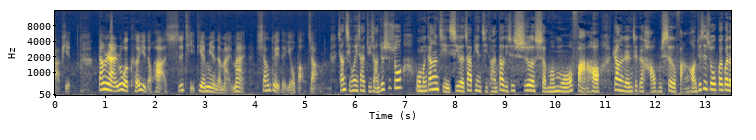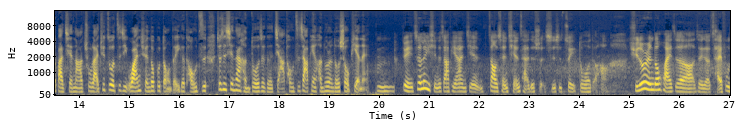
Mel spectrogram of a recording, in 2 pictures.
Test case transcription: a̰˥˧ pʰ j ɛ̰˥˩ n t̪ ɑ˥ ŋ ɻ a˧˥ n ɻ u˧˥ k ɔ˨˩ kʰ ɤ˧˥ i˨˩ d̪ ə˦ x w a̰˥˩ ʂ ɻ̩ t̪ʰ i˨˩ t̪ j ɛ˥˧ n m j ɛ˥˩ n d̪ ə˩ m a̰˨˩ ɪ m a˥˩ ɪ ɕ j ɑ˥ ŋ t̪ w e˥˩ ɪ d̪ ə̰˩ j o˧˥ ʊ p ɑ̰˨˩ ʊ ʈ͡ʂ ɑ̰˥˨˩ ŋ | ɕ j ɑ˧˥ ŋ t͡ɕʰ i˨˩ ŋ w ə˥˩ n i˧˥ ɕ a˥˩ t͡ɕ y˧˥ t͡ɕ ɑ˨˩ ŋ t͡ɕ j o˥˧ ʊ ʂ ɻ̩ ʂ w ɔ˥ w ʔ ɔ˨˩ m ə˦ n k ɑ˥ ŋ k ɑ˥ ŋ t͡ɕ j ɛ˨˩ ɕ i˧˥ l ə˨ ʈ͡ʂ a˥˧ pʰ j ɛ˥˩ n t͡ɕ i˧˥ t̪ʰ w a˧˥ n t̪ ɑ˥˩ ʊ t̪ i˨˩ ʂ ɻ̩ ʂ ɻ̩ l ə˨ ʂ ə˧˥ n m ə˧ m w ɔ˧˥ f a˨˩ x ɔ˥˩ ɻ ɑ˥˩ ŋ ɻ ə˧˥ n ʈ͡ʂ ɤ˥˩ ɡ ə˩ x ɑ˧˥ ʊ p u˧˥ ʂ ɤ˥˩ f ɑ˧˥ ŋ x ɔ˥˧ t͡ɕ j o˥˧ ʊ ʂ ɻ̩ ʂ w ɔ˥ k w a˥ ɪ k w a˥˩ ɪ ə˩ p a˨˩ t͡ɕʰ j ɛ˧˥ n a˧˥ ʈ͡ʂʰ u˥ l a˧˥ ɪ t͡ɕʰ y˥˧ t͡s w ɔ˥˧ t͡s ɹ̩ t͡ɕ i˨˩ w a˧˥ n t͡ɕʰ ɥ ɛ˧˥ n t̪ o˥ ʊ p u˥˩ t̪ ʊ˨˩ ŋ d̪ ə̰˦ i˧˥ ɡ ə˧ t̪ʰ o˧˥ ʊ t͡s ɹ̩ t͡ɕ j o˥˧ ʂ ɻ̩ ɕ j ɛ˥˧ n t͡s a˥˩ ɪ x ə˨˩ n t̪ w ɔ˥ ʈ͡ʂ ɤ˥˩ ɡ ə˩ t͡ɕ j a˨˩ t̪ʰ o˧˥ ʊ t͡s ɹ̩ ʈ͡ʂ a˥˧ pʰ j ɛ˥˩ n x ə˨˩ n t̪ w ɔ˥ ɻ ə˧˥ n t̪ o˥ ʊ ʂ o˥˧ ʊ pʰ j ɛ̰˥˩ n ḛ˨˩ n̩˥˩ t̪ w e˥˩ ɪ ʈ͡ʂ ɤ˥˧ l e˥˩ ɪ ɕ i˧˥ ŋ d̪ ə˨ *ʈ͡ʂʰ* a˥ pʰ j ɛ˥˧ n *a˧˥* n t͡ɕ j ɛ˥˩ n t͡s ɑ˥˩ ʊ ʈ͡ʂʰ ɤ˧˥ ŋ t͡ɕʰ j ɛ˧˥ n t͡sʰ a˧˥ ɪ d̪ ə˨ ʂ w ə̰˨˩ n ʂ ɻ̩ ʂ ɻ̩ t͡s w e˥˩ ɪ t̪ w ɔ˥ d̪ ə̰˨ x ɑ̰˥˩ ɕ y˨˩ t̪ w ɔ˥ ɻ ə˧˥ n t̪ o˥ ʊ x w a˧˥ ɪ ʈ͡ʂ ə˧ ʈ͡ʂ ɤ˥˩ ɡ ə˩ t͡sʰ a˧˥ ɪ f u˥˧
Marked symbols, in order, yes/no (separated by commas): no, no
